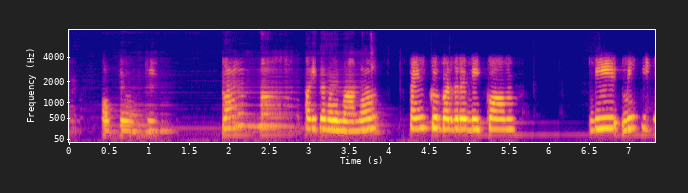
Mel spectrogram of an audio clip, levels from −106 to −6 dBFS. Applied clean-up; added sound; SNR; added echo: neural mask model DeepFilterNet 3.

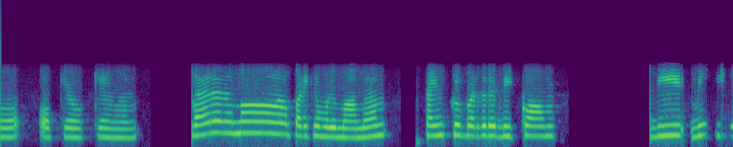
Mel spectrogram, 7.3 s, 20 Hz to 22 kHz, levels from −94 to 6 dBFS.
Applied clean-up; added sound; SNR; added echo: none; none; none; none.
